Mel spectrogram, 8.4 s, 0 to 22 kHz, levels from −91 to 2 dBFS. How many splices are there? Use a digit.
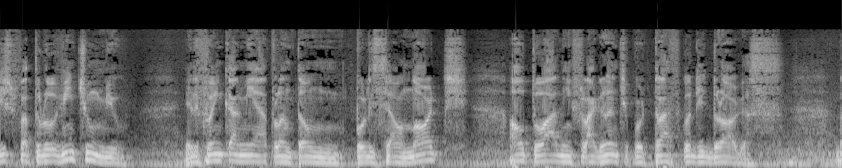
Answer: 1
